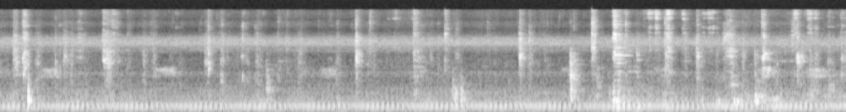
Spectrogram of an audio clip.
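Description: A person eating rice by hand: irregular wet smacks and clicks of chewing. A steady low hum runs underneath.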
